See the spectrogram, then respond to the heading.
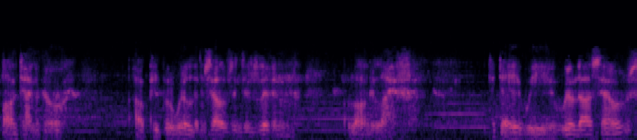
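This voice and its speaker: An actor playing a defiant, dying old leader in a radio drama, speaking haltingly and solemnly in a gravelly voice. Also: male voice, low voice, animated, heavily acted. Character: old captain, leader of a secluded long-lived community, dying defiantly. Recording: muffled old radio recording, music behind.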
